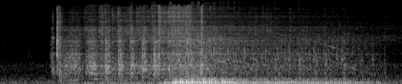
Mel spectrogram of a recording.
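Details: VR6 engine, jacked up with a fuel reach test: the starter cranks for a couple of seconds but it never catches; codes show a crank position sensor fault plus unidentified throttle body codes. Crank, no start.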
